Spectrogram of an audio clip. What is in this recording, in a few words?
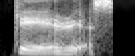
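"carious", Indian English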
